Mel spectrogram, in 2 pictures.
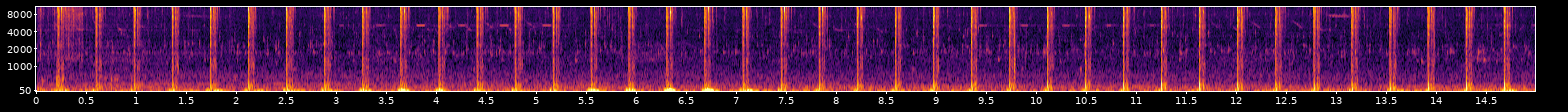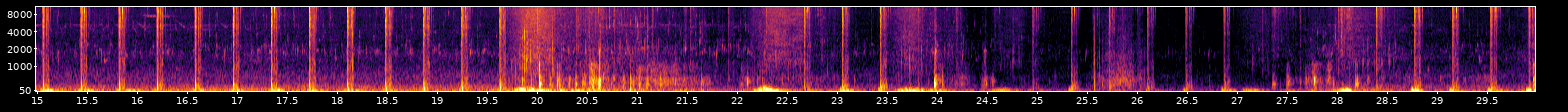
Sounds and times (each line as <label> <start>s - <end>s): Water Drip 0.0s - 29.9s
